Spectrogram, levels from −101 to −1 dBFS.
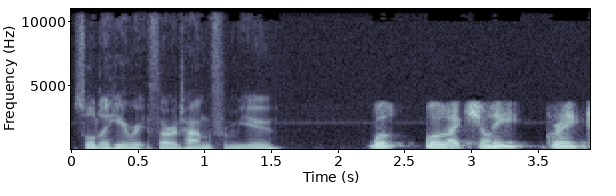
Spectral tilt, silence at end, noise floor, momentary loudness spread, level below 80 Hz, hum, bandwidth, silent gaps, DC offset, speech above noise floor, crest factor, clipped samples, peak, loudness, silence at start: -6.5 dB/octave; 0 s; -63 dBFS; 10 LU; -54 dBFS; none; 11 kHz; none; under 0.1%; 40 dB; 14 dB; under 0.1%; -10 dBFS; -24 LUFS; 0 s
